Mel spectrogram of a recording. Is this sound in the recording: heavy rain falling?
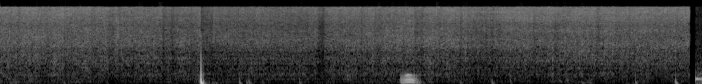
no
